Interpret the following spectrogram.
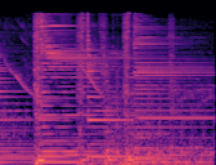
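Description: Instrumental passage of a song: guitar chords strummed over sustained pitched tones, with a strong strum about half a second in and no singing.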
